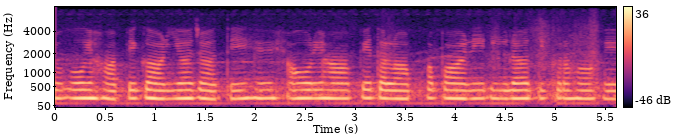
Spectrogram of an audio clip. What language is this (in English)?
Hindi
